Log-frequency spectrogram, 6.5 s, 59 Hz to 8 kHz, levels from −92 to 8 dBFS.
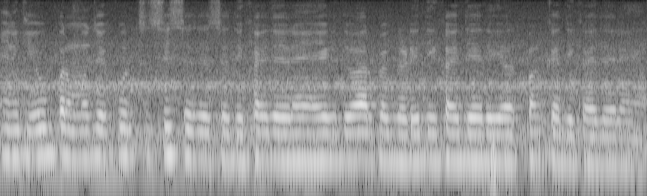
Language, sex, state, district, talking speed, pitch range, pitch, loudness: Hindi, male, Rajasthan, Bikaner, 220 wpm, 140-150 Hz, 145 Hz, -13 LUFS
